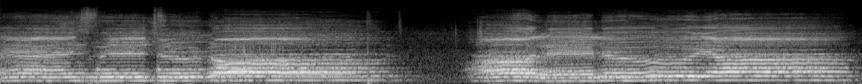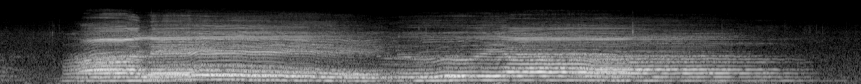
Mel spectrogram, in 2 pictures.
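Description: A man chanting a liturgical prayer in three long phrases with short breaths between. He holds one steady reciting pitch throughout.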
